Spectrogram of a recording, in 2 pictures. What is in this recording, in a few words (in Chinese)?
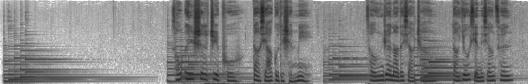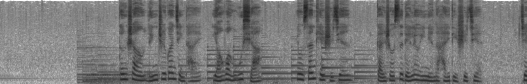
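旁白 女 宣传片 短视频 自然讲述 素人 风景; 恩施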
